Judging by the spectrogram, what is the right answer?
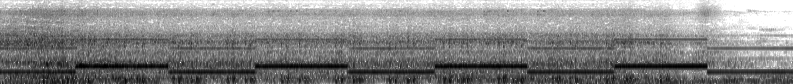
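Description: Electronic railroad crossing alarm sounding two alternating tones, a lower and a higher one, each held for just over a second, over the rumble and clatter of the KA Majapahit passenger train's coaches running across the crossing. The train noise drops away about ten and a half seconds in as the last coach clears, while the alarm keeps sounding.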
